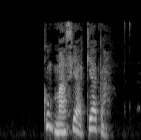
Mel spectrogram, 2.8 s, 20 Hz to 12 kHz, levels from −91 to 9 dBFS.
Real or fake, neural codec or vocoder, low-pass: real; none; 7.2 kHz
